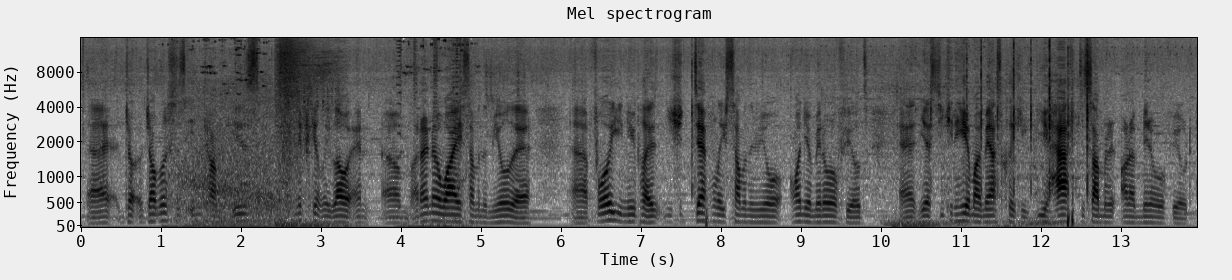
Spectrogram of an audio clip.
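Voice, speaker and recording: A man's medium-pitched voice at a very fast pace, with fairly even intonation and audible room echo. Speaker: game commentator. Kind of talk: live commentary. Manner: mumbling.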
